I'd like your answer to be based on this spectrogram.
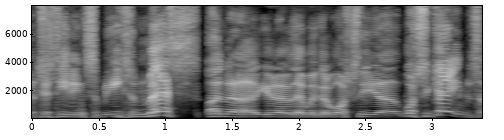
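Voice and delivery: low, dithering, full of uh and um; Boris Johnson impression. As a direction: bumble through it like a flustered politician. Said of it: "Boris Johnson".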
